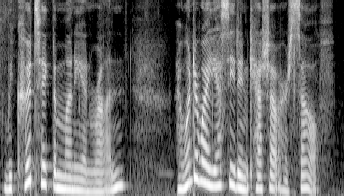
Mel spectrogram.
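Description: A woman acting a stressed cousin who runs a failing shop, stern and exasperated. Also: medium pitch. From United States. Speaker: shop owner character. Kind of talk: audio drama acting.

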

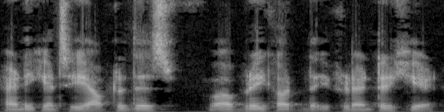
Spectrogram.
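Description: A man narrating a chart tutorial in a halting, repetitive, explanatory way as a channel host. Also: medium pitch, completely flat delivery. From India.

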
